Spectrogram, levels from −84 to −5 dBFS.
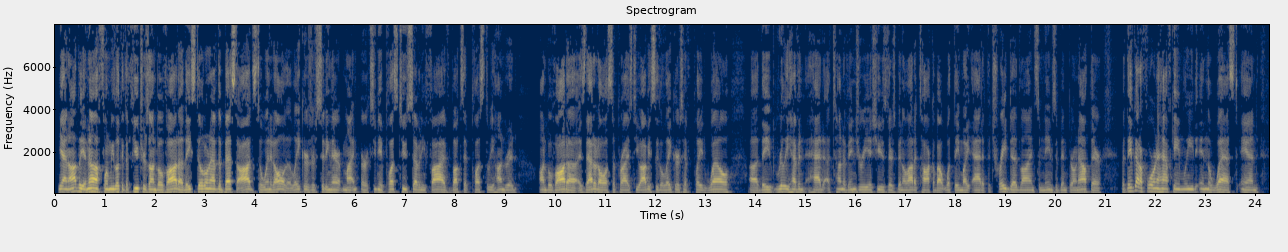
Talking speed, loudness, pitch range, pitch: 250 wpm, -27 LUFS, 110-125 Hz, 115 Hz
